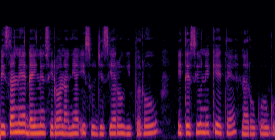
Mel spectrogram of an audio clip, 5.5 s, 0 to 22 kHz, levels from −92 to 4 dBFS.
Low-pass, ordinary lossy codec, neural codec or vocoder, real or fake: 9.9 kHz; none; vocoder, 22.05 kHz, 80 mel bands, Vocos; fake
